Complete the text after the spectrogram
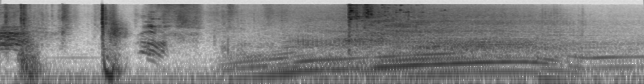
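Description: A couple of sharp car door slams as two men put someone into the back of a black car, then the engine roars to life and revs higher and higher as the black car accelerates hard and speeds off, loud.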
